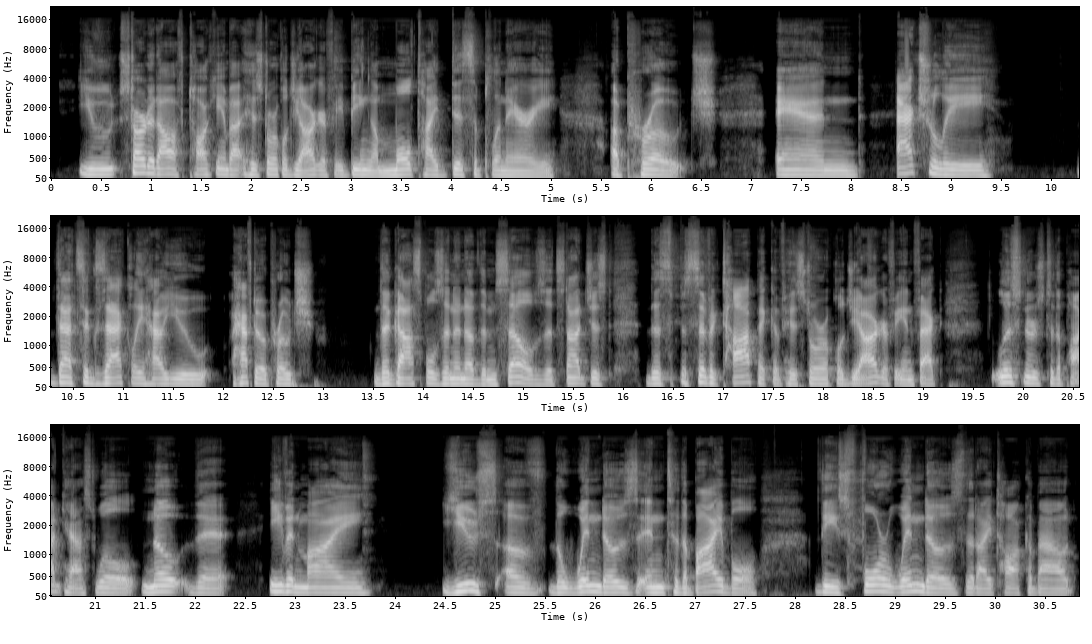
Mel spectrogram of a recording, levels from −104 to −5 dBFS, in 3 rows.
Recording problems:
uneven, jittery; strongly; from 2 to 30 s

